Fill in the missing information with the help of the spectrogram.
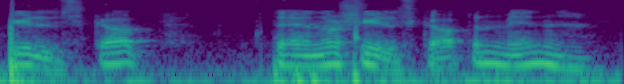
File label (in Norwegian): sjyllskap, Numedalsmål; Substantiv hankjønn; De e skyllskapen min.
